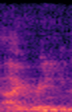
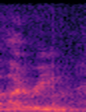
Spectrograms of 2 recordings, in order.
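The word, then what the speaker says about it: eirene: It's spelled E-I-R-E-N-E, and it looks like it sounds like Irene.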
